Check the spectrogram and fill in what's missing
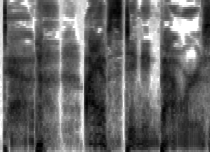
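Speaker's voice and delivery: put-on hushed little boy, awed and slow. Son telling his dad about static, hushed child voice. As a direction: whisper it like a small kid sharing a secret. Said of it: "he looked at his dad and he was like".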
